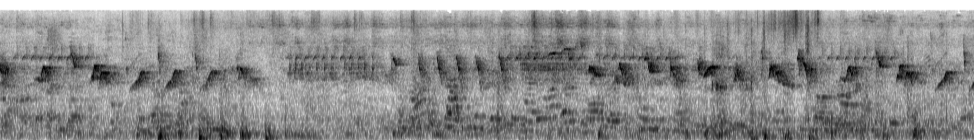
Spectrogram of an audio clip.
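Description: Electronic keyboard music plays over a loudspeaker.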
